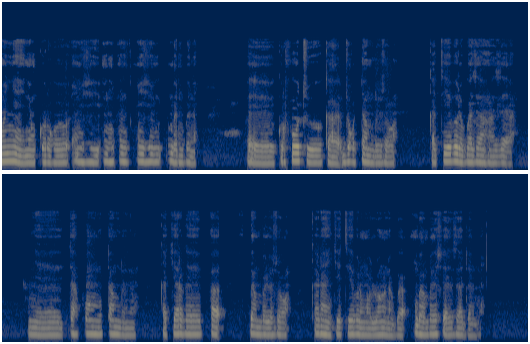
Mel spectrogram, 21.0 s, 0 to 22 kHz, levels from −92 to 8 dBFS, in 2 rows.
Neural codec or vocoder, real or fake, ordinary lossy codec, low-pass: none; real; AAC, 48 kbps; 9.9 kHz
